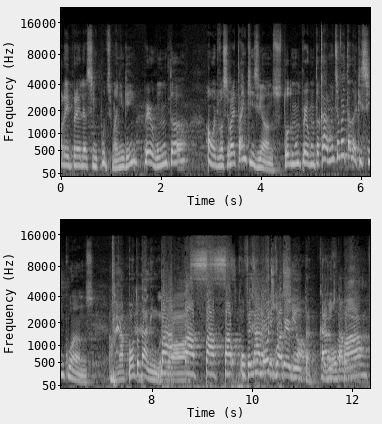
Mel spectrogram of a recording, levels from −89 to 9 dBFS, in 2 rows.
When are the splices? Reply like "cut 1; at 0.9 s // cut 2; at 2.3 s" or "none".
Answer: cut 1; at 7.1 s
